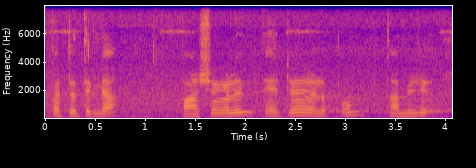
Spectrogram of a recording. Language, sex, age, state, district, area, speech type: Malayalam, female, 60+, Kerala, Thiruvananthapuram, rural, spontaneous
